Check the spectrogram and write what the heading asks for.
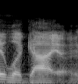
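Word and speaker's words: Laga'aia: Oh my god, I was preparing myself to pronounce his last name because there's about 30 vowels and it's Jay LaGaia is how you pronounce it.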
